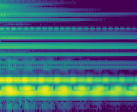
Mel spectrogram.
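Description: A single struck chime with several clear tones, rung just before and slowly fading away, marking a break between topics of the interview.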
